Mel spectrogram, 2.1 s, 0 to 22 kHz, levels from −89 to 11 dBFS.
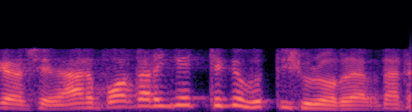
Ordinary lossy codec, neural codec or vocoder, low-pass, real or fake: none; codec, 16 kHz in and 24 kHz out, 0.9 kbps, LongCat-Audio-Codec, fine tuned four codebook decoder; 3.6 kHz; fake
